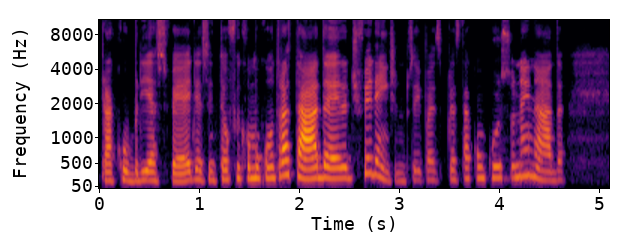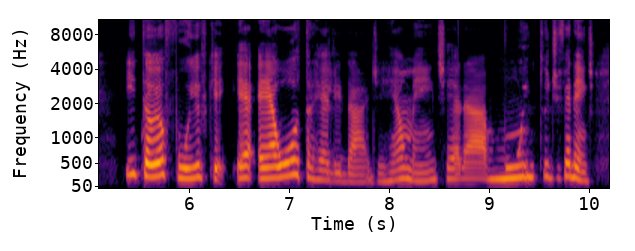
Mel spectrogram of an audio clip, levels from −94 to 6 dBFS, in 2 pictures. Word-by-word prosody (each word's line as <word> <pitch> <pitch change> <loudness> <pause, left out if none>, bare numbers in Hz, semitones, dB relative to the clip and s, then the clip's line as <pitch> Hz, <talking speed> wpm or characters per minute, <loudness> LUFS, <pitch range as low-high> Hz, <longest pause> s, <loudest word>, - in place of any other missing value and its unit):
para 165 -1 -2
cobrir 170 0 -4
as 170 -3 -2
férias, 165 +3 -3
então 170 +2 -6
fui 215 +2 -8
como 210 0 -1
contratada. 215 -2 +6
Era 205 0 +2
diferente, 210 - -5
não 155 - -16
precisei 175 - -14
pas 180 -1 -13
prestar 185 +2 -9
concurso, 215 +1 -6
nem 250 +3 -3
nada. 175 -5 -3 0.7
Então 280 -3 +5
eu 270 +3 +7
fui, 215 -5 0
eu - - -2
fiquei 405 - -6
é 225 0 +1
é 210 +2 +4
outra 255 +1 +2
realidade, 155 -6 -10
realmente 175 +1 -8
era 105 +1 -4
muito 225 +5 -1
diferente. 210 -7 -2
205 Hz, 175 wpm, -26 LUFS, 170-225 Hz, 0.7 s, eu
